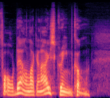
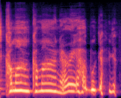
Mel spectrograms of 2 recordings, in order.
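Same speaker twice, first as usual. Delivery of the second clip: impatient calling out; 10 semitones higher than usual. Retold or imitated. Calling up the hill, urging him to hurry. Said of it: "and the guys".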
